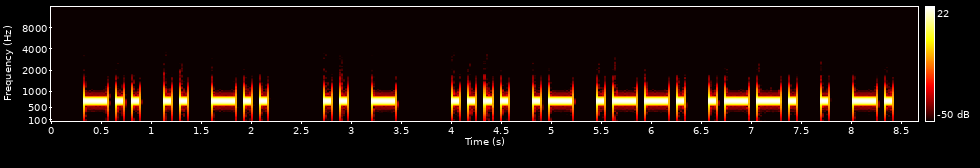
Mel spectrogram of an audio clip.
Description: Morse code, heard as a keyed tone, about 15 wpm, 700 Hz. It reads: DID IT HAPPEN
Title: Sentences from Top 1000 Words - Review Part 2 - 15wpm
